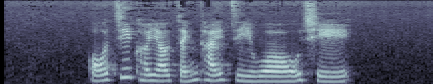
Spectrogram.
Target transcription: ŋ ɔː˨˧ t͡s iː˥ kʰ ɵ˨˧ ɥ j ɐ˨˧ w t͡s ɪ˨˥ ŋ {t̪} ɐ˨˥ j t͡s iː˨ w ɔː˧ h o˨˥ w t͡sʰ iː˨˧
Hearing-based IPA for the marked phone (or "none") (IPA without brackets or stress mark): t̪ʰ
